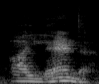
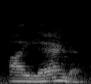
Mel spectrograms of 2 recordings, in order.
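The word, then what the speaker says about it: island: जब किसी वर्ड में आई और एल के बीच में एस आए तब एस का उच्चारण नहीं होता है।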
